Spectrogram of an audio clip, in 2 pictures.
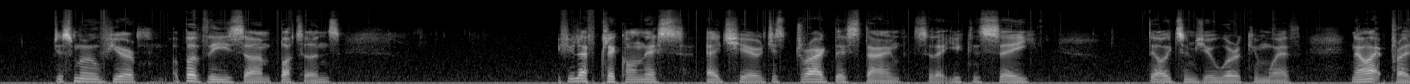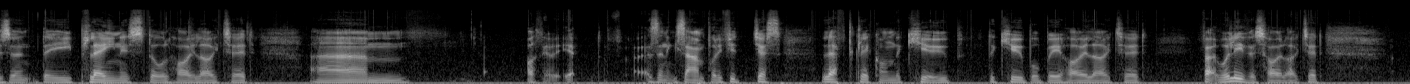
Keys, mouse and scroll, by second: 5.8 click, 23.1 click.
